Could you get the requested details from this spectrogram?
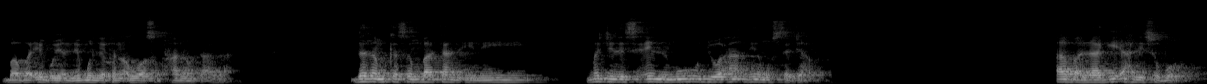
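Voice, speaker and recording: Impassioned preacher in an echoey mosque. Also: male voice, mid-range voice, measured pace, long pauses. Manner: impassioned, acts out pleading prayers with swings from loud to hushed. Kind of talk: dawn mosque sermon. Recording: echoey, slightly dull hall sound.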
